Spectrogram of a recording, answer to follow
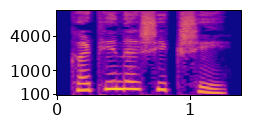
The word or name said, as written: ಕಠಿನಶಿಕ್ಷೆ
